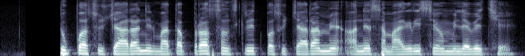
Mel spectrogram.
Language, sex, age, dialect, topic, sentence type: Maithili, male, 18-24, Eastern / Thethi, agriculture, statement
